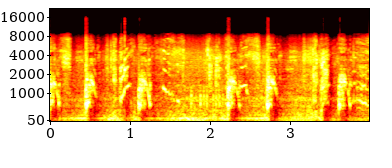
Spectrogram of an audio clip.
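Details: Dog barking and biting at moving windshield wiper blades, giving sharp, rapid yips and barks mixed with thin whining tones, several bursts each second over a steady low rumble.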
